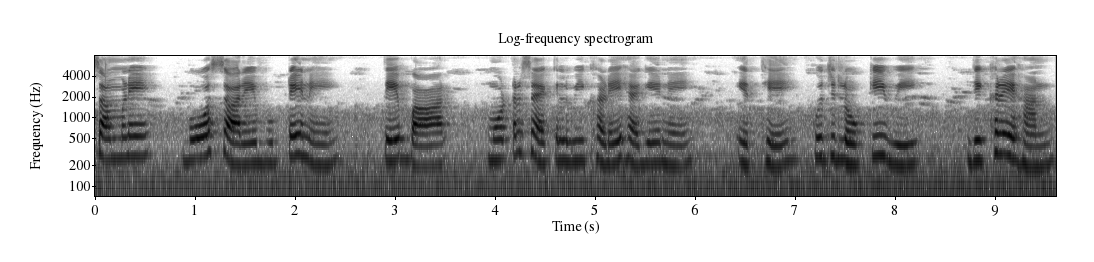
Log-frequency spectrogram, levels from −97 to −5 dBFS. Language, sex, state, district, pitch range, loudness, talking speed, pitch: Punjabi, female, Punjab, Pathankot, 215-265 Hz, -16 LUFS, 120 wpm, 235 Hz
